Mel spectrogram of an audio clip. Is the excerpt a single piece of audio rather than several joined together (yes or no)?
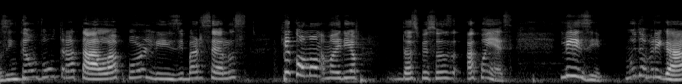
no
